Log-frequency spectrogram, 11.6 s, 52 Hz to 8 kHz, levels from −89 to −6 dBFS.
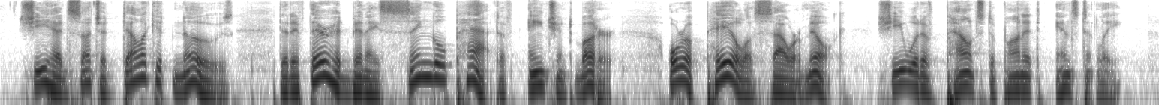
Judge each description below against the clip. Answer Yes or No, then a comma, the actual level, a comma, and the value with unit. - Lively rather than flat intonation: Yes, wide, 7.8 semitones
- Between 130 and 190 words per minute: Yes, average, 155 wpm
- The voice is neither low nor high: No, low, 115 Hz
